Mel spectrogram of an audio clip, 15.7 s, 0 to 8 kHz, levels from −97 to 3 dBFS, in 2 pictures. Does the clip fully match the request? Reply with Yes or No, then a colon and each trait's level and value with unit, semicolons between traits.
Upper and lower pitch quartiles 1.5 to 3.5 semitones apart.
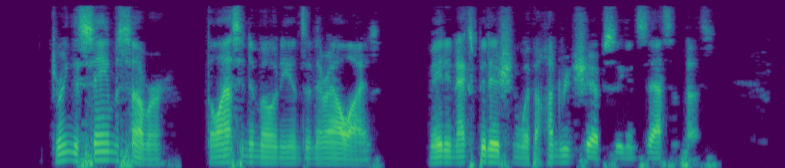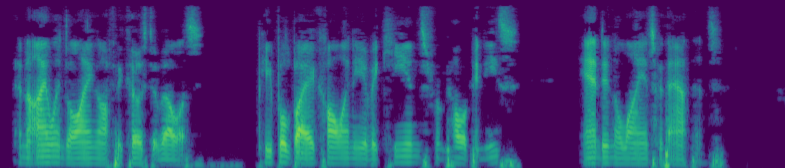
Yes: average, 2.7 semitones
